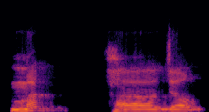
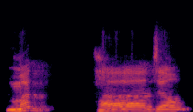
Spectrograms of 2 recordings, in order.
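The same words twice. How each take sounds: The two takes are said the same way.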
